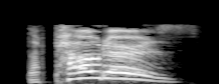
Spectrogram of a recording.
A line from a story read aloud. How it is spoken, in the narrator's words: He shouted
